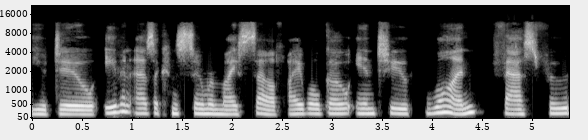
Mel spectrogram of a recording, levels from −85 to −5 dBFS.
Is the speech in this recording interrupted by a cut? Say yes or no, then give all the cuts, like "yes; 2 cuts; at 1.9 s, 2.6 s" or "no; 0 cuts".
yes; 1 cut; at 3.8 s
